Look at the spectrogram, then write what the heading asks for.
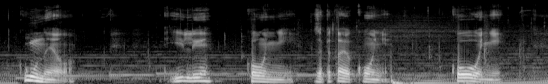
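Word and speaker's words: Cuneo: он вот на уре ударение падает на букву у кунео или кони запитаю кони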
